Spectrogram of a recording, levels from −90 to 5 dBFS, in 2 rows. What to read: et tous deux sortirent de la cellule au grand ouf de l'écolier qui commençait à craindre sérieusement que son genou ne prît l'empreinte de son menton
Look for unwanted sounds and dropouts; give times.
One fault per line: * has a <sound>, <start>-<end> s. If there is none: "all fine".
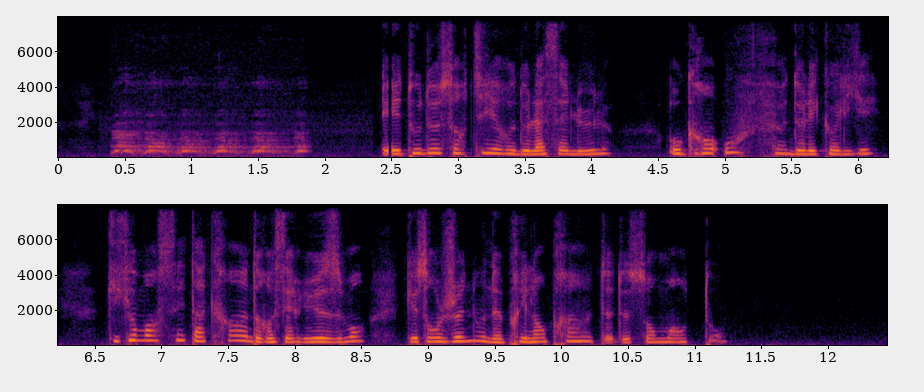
* has a bark, 0.4-1.9 s
* has a dropout, 2.5-2.5 s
